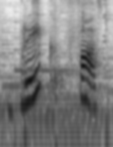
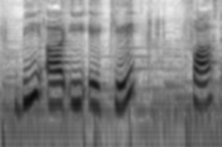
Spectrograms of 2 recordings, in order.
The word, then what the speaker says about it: breakfast: Now how we pronounce it as breakfast because of the spelling B-R-E-A-K, fast, F-A-S-T, and because of that F-A-S-T we usually say it as fast, but it will be breakfast, that is F-U-H-S-T, first.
